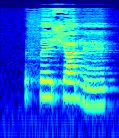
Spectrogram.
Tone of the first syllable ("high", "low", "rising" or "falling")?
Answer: high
